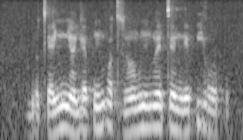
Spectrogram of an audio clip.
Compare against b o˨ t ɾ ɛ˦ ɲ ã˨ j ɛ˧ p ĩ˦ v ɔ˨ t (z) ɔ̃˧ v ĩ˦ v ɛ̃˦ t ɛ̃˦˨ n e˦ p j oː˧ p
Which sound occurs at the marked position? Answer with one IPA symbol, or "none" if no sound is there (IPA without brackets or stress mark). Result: z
